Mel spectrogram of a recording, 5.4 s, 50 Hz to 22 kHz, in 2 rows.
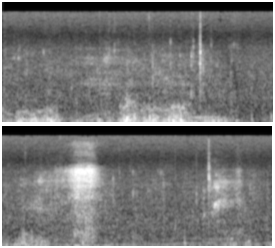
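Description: Harsh wind buffets the microphone outdoors on a mild 50-degree day, coming as a few low, rumbling gusts that swell and fade, with one brief hissing rush partway through.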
